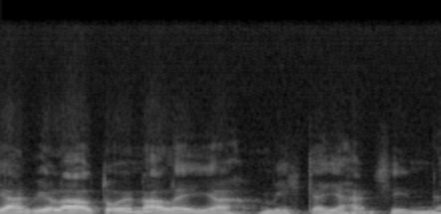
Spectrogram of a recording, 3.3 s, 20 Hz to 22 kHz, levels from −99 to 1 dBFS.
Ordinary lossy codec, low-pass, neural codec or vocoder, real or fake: none; 19.8 kHz; vocoder, 48 kHz, 128 mel bands, Vocos; fake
